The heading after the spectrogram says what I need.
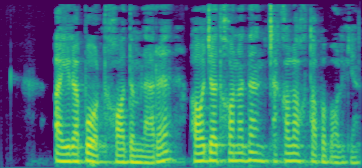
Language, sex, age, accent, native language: Uzbek, male, 18-24, Toshkent viloyati, Uzbek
